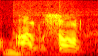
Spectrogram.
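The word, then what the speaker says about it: Ansón: Anson, Anson, con acento en la O, Anson.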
